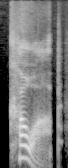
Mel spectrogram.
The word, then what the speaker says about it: co-op: Co-op is pronounced as a single word with the stress on the first syllable. Co-op.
